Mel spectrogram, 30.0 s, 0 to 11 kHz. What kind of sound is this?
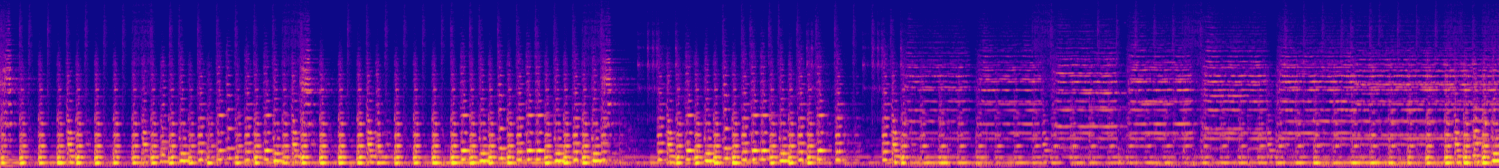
Fight loop
Music loop for the final boss fight - classic 90s style video-game.
video-games, console, arcade, final-boss, games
